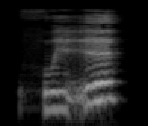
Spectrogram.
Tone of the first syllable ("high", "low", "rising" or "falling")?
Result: rising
